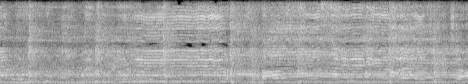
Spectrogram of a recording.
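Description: A woman singing a pop-rock song into a handheld microphone over amplified music with guitar and a steady drum beat.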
